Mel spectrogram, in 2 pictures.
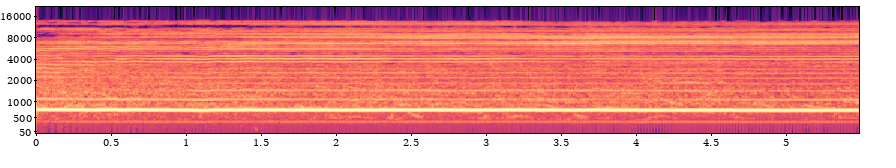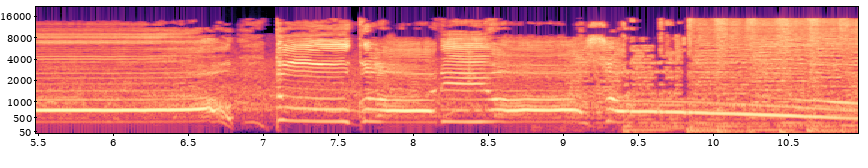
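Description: A Brazilian football commentator's drawn-out "gol" cry, one long held note lasting nearly seven seconds, followed by a few short shouts. Music with a beat comes in near the end.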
